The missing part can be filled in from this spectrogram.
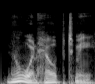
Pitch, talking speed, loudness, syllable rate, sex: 90 Hz, 250 wpm, -15 LUFS, 7.4 syllables/s, male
